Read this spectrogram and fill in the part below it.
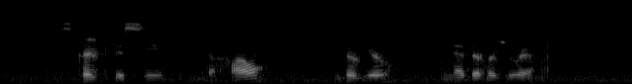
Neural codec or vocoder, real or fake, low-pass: codec, 16 kHz, 2 kbps, FunCodec, trained on Chinese and English, 25 frames a second; fake; 7.2 kHz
